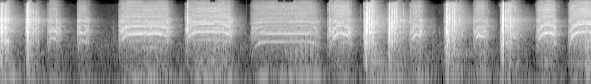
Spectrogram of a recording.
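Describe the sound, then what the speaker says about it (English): Hand ratchet loosening engine case bolts on a Supermini engine, with rapid metallic clicking in repeated short bursts separated by brief pauses, close and clear. "Use a hand tool, ratchet, T-handle, loosen case bolts and stuff."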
